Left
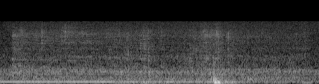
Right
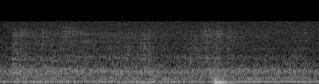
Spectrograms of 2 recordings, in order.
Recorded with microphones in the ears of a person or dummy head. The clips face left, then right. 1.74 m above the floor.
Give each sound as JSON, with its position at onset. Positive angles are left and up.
{"t": 0.1, "sound": "keys jangling", "side_deg": 50, "distance_m": 3.0}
